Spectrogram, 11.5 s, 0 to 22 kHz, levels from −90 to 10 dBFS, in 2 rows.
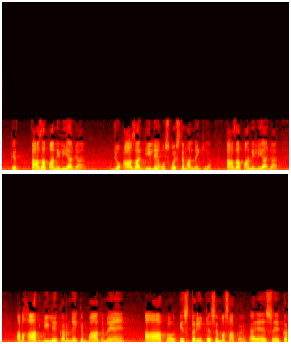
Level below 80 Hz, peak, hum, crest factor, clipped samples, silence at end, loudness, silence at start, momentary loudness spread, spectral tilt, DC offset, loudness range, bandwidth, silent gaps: -48 dBFS; -4 dBFS; none; 20 dB; under 0.1%; 0 s; -23 LUFS; 0 s; 12 LU; -6.5 dB/octave; 1%; 2 LU; 7 kHz; none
